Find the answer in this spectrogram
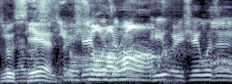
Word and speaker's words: Lucien Laurent: Lucien Laurent from Selección Mexico. Oh. No, that I didn't know that. Lucio Lorenzo. Lucian Laurent. It's Lucien.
